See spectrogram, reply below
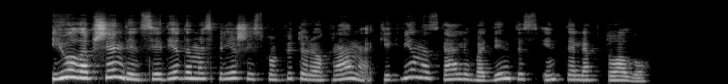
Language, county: Lithuanian, Šiauliai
